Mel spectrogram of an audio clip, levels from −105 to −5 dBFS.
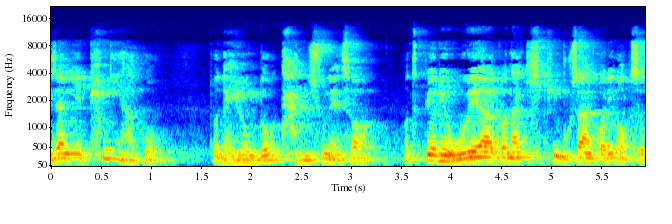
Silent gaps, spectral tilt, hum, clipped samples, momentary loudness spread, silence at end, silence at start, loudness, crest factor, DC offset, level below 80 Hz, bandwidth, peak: none; -5.5 dB/octave; none; under 0.1%; 15 LU; 0 s; 0 s; -31 LUFS; 18 dB; under 0.1%; -66 dBFS; 13 kHz; -14 dBFS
